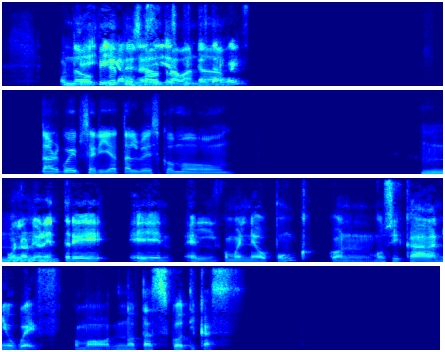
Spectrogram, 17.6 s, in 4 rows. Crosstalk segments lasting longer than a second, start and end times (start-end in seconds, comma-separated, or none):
0.6-2.2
